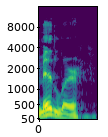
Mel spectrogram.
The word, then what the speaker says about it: Midler: Based on a tweet from Jordan Midler, rhymes with Diddler, it would appear that Days Gone is going to be one of those games announced.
